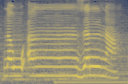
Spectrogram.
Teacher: Hukumnya ikhfa hakiki. Karena nun sukun bertemu dengan huruf zai dibaca samar.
